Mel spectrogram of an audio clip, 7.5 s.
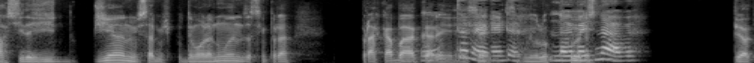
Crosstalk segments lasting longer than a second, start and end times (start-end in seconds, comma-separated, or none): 4.2-6.0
